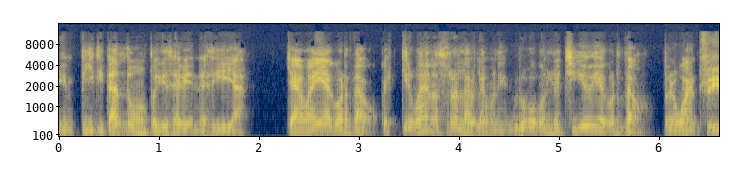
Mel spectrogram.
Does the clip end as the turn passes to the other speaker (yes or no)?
yes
